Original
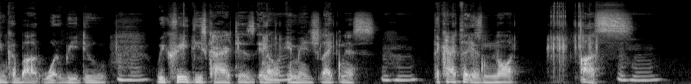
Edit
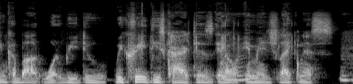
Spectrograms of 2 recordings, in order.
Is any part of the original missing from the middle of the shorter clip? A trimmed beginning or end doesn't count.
yes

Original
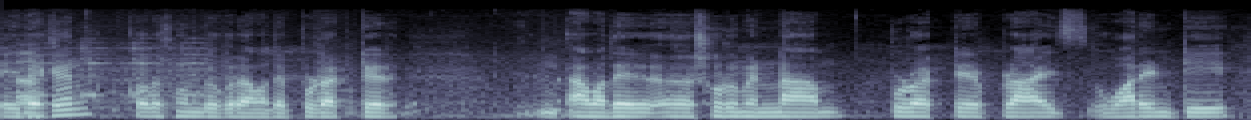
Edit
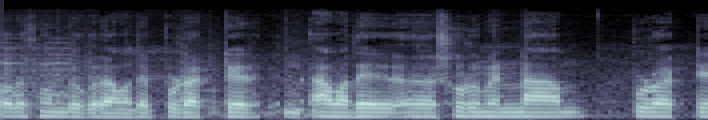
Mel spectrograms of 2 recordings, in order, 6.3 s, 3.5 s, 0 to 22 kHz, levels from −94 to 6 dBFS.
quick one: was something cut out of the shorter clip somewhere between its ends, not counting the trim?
yes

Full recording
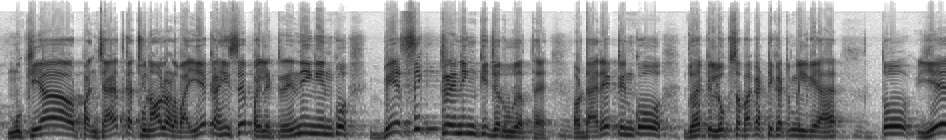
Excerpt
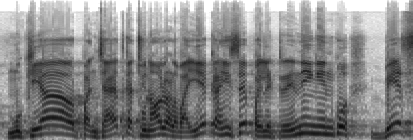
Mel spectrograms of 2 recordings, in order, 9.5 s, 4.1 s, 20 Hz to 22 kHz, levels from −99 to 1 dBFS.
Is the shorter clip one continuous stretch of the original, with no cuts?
yes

